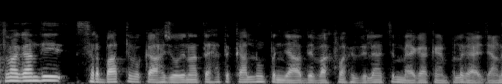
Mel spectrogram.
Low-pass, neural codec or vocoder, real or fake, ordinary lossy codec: none; none; real; none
